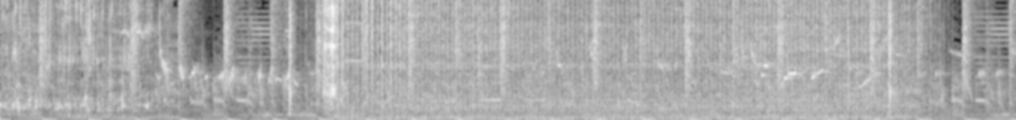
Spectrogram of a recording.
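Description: Background music with a steady beat, with water briefly trickling into a metal can at the start.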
